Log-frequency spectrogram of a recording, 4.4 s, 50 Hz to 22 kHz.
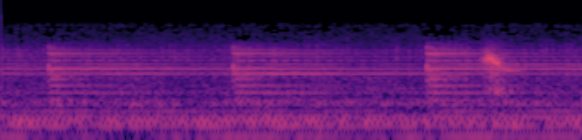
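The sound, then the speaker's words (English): A clock strikes three slow, evenly spaced chimes, each bright ringing tone lingering before the next, over a steady low background hum. “O'clock, and we were going to bed at 8:30.”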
